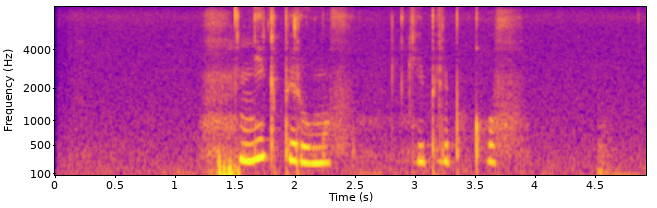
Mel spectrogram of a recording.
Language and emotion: Russian, neutral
